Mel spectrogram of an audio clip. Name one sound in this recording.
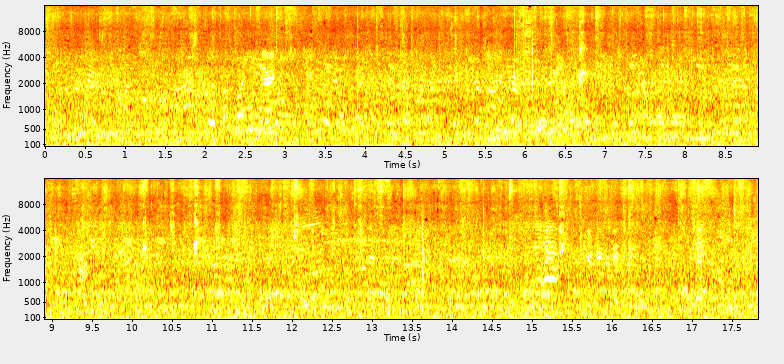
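Many people chatter in a lively crowd outdoors.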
